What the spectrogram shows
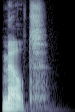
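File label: "melt", English; oxford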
